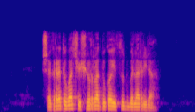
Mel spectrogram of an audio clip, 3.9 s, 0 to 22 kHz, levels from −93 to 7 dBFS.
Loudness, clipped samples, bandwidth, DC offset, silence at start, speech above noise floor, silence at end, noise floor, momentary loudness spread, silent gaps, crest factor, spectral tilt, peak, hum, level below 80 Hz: -18 LUFS; under 0.1%; 7 kHz; under 0.1%; 0.85 s; 66 dB; 0.8 s; -83 dBFS; 10 LU; none; 16 dB; -5.5 dB/octave; -2 dBFS; none; -58 dBFS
